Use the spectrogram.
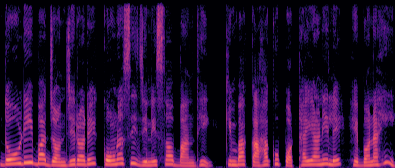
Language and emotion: Odia, neutral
